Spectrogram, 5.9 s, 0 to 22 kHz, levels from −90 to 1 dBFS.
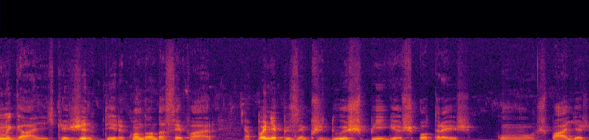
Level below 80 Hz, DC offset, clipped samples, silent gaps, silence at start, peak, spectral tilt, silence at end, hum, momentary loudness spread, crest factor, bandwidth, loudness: -64 dBFS; under 0.1%; under 0.1%; none; 0 s; -6 dBFS; -5 dB/octave; 0 s; none; 14 LU; 22 dB; 16 kHz; -27 LUFS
